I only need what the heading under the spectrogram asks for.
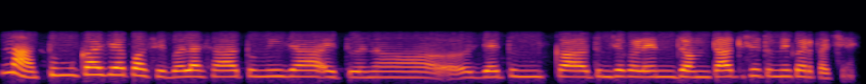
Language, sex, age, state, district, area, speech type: Goan Konkani, female, 18-30, Goa, Canacona, rural, conversation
